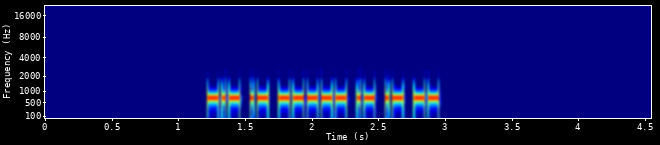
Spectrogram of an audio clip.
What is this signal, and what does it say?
Morse code, heard as a keyed tone, about 44 wpm, 700 Hz. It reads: KA0AAM
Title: Call Signs Repeated 3x - 45wpm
